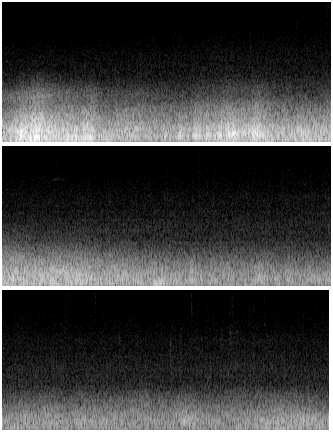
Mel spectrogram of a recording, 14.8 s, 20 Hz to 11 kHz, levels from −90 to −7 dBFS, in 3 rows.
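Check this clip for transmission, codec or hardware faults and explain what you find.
There's one clear fault, right at the start.

From 0.0 to 2.81 s you get a wrong sample rate problem. The samples are being clocked out slower than they were captured, with no resampling, so everything runs at about 0.92 times normal speed and drops roughly 1.5 semitones. That ratio fits audio made at 24 kHz being played back at 22 kHz. It comes across as slightly dragging and low.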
